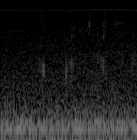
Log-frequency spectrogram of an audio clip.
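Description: A cat mouthing and chewing a catnip toy: a few faint, soft clicks over a low steady hum.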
